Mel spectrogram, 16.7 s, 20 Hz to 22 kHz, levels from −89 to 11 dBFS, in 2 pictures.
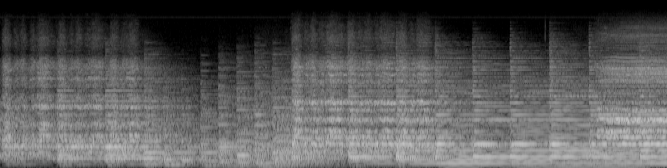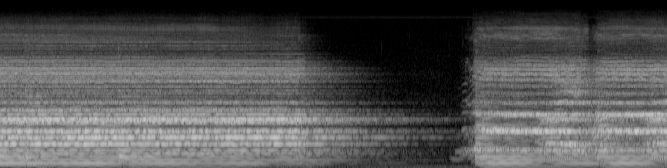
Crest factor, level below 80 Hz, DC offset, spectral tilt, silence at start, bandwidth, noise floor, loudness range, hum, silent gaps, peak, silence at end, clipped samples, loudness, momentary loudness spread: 14 dB; -48 dBFS; under 0.1%; -5 dB/octave; 0 s; 14.5 kHz; -52 dBFS; 7 LU; none; none; -2 dBFS; 0 s; under 0.1%; -16 LUFS; 11 LU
